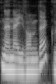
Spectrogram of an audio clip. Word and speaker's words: Nanaï Vandak: Car le marchand qui écrit cette lettre, Nanaï Vandak, vous avez bien prononcé,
